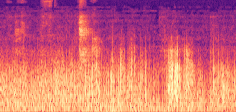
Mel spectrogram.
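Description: Wind buffeting the microphone over a steady hum of city street traffic.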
